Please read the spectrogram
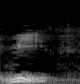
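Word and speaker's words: me (μή): Modern Greeks would say me, M-E, long E, me.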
